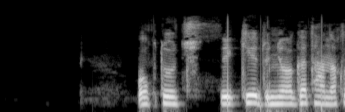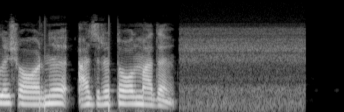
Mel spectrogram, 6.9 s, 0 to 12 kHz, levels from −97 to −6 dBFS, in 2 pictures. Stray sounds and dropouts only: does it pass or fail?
pass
